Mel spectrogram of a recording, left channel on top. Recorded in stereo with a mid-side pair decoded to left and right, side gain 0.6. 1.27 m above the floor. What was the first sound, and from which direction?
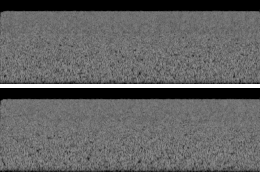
Only background noise.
